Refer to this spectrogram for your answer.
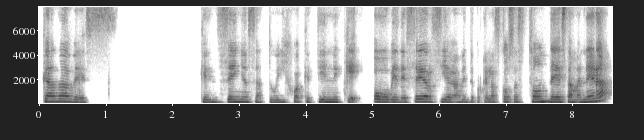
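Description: A woman's voice: medium pitch, fairly even intonation, a little slow. Woman, parenting coach, reflective, asks the group questions. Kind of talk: live online workshop talk.

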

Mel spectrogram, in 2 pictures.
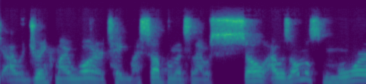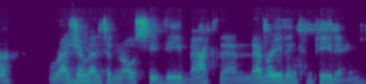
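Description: Appearing as an interview guest, an Iranian-born, U.S.-raised bodybuilder in his forties recounts his life earnestly and thoughtfully, frequently restarting sentences. His mid-range voice has no echo, though the audio quality is poor.

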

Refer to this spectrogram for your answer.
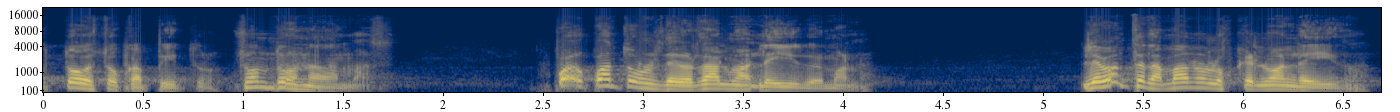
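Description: Male preacher, high voice, Bible study sermon in a church hall with a long echo tail. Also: a little mellow. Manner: reads scripture slowly, addresses "hermano".

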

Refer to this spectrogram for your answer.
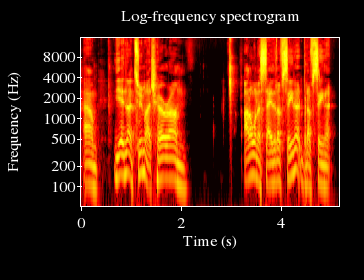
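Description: A man's voice: mid-range voice, moderate pace, a bit bright. A man co-hosting a casual podcast, joking and rambling, a bit nasal today. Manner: joking, rambling, laughs often. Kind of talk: casual banter.

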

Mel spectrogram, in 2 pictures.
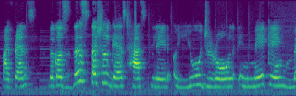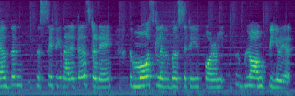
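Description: Bright high-voiced woman hosting a podcast. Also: poor audio. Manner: enthusiastic, effusive introductions. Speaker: podcast host. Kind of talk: podcast interview.

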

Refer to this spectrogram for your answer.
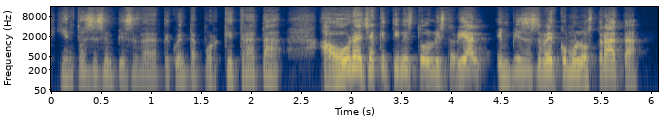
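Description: A man's voice: sits high, fairly quick. A man giving a faith-based motivational talk, speaking straight to the listener with many repetitions. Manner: animated, addresses listener directly, many repetitions.

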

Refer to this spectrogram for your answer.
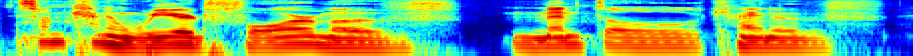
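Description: A man's voice: mid-range voice, steady tone, slow pace, mellow, dry recording, clean studio sound. A man in a casual podcast chat, reflective, explaining his views at length.

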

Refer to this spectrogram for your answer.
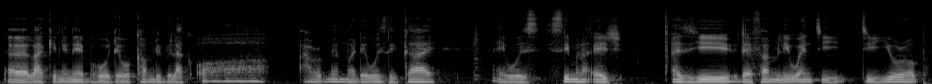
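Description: Earnest Congolese-born man, low voice. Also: steady tone, moderate pace, darkish tone. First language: not English. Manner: earnest, plain storytelling, says "bro" often. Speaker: guest, professional boxer. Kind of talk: casual interview.

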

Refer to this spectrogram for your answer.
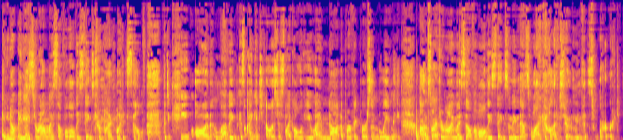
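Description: A woman's voice: mid-range voice, animated, fast, pushed and bright, a little hiss or hum, poor audio. A woman hosting a faith podcast, chatting in a bubbly, rambling, upbeat way during a devotional live session.

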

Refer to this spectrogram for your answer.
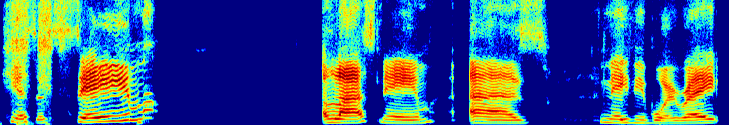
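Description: Lively giggly woman telling stories. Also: mid-range voice, very slow, clean tone, no echo, poor audio. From Utah, US. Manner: giggly, animated storytelling. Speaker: podcast co-host. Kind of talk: casual chat.

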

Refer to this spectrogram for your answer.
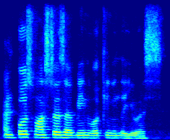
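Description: A man's voice: fairly high pitch, normal speed, dull audio. A man in his thirties from India with an Indian accent, a guest answering interview questions, hesitant with many fillers.

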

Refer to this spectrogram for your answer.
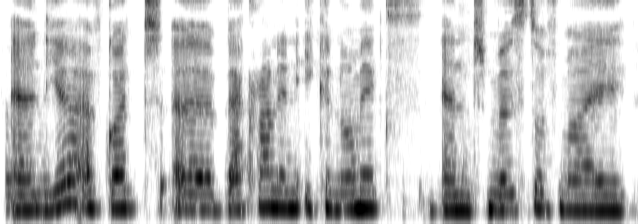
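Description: An economist from Cape Town with a South African accent answers interview questions as a guest, thoughtfully and often pausing to find her words. Her voice is medium-pitched, level and darkish in tone.

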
